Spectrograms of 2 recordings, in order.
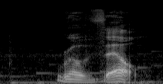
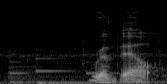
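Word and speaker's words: Revell: Rall. And that, by the way, is how it's pronounced.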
